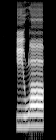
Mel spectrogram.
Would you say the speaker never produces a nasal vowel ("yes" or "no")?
no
